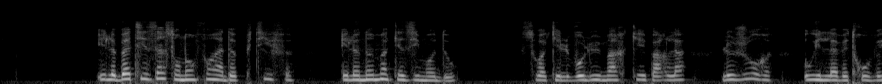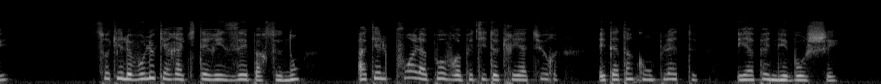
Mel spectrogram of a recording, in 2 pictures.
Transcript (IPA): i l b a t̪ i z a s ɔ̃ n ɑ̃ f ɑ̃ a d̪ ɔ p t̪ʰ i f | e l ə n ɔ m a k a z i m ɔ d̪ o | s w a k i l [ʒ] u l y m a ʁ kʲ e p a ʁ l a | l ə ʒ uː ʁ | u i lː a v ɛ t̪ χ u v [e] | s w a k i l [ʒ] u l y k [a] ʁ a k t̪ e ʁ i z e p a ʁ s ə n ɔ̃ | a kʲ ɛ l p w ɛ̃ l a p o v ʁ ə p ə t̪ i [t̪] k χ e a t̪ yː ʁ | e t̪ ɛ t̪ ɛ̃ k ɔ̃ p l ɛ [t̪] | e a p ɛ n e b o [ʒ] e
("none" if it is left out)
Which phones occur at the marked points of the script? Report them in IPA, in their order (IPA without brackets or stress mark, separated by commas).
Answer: v, e, v, a, t̪, t̪, ʃ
